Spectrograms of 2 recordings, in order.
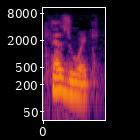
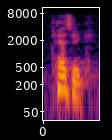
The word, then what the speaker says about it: Keswick: understand they've heard the word kzig sometimes they pronounce it Keswick but it's kzk by the way this was the first year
